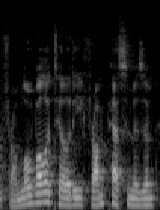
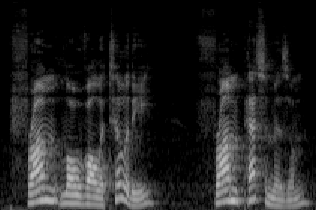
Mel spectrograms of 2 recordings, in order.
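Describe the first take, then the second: First: Said in the usual way. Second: Weighty, spaced-out warning; slow emphasis. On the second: Real, not acted. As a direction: lean on each "from" and slow right down. Emphatic, slowed-down market warning.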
